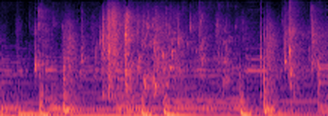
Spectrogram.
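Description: Background music with a regular beat over water sloshing and splashing as hands rinse cleaned razor clam meat in a bowl of water in a sink.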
